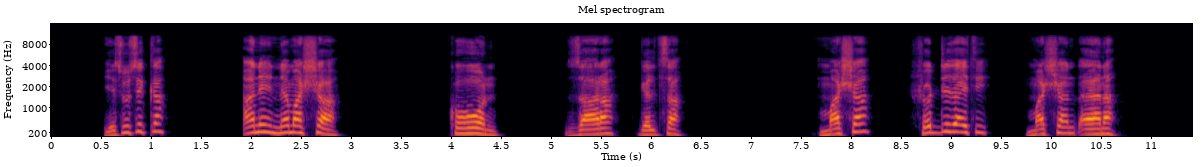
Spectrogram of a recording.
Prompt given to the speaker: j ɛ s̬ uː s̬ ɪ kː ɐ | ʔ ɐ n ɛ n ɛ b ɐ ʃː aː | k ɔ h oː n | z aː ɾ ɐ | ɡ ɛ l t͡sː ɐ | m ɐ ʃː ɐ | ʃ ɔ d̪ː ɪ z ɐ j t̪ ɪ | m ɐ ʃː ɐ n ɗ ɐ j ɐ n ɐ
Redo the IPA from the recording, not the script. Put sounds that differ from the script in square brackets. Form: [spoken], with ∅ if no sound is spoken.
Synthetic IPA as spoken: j ɛ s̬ uː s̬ ɪ kː ɐ | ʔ ɐ n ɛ n ɛ [m] ɐ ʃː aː | k ɔ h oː n | z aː ɾ ɐ | ɡ ɛ l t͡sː ɐ | m ɐ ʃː ɐ | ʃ ɔ d̪ː ɪ z ɐ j t̪ ɪ | m ɐ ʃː ɐ n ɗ ɐ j ɐ n ɐ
